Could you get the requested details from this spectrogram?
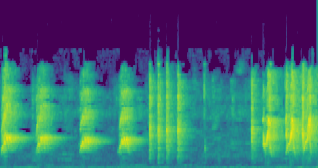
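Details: Singing long-tailed shrike as a lure for other birds: four evenly spaced, slurred high whistles, then a burst of harsh clicking chatter and a final run of squeaky notes, over a steady low background hum.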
